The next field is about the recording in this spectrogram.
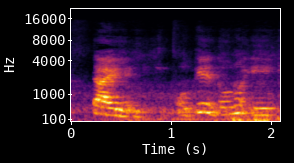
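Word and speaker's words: ptyalin: ही दूसरा नाम है टाइलिन। ओके, दोनों एक ही है, इसमें टी साइलेंट है, तो आप सिलेवरी अमाइलेज भी बोल सकते हो, टाइलिन भी बोल सकते हो।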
